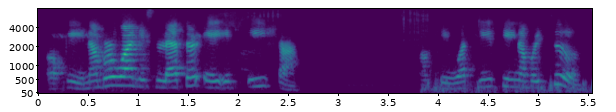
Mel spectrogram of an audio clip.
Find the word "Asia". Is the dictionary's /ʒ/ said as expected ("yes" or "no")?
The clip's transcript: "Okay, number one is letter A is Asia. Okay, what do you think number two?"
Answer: no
